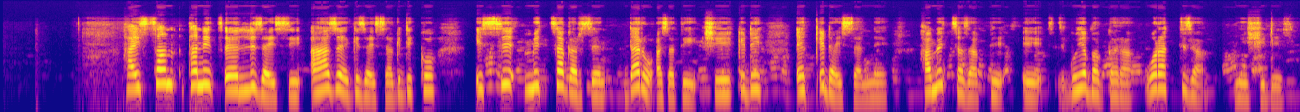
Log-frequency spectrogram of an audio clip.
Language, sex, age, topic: Gamo, female, 36-49, government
